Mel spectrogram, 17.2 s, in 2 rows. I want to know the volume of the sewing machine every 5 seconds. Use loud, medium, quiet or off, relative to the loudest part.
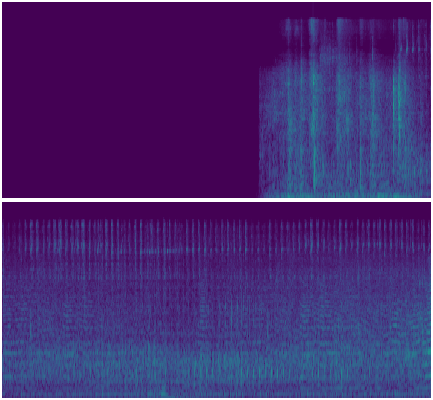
off, medium, loud, loud.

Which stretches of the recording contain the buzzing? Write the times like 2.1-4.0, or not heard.
8.6-17.1.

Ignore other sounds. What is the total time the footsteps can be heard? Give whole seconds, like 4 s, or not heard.
3 s.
